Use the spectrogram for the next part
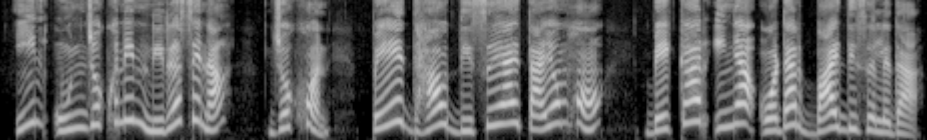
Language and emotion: Santali, angry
